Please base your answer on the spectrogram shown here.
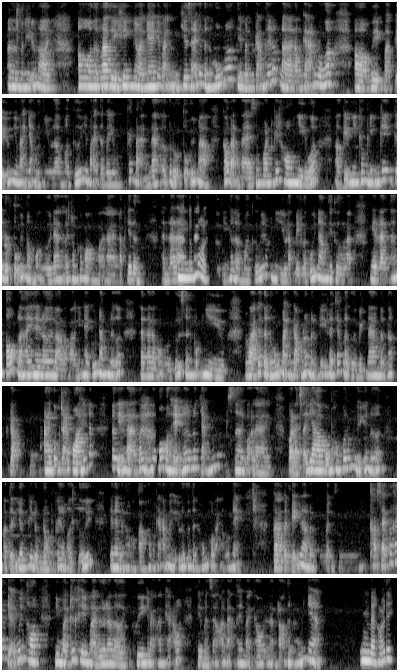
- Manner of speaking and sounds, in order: static; tapping; other street noise; distorted speech; horn
- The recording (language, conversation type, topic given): Vietnamese, advice, Làm sao để từ chối lời mời một cách khéo léo mà không làm người khác phật lòng?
